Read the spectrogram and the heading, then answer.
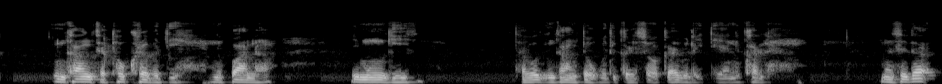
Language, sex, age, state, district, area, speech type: Manipuri, male, 60+, Manipur, Bishnupur, rural, spontaneous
